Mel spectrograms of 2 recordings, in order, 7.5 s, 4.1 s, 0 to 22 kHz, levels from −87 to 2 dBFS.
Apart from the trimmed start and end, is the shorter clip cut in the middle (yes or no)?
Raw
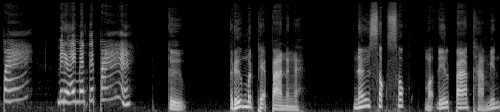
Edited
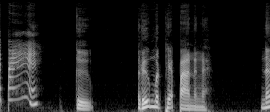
no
